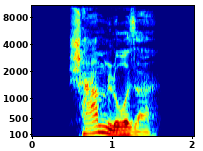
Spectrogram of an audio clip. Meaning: 1. comparative degree of schamlos 2. inflection of schamlos: strong/mixed nominative masculine singular 3. inflection of schamlos: strong genitive/dative feminine singular
- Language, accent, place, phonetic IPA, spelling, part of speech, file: German, Germany, Berlin, [ˈʃaːmloːzɐ], schamloser, adjective, De-schamloser.ogg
